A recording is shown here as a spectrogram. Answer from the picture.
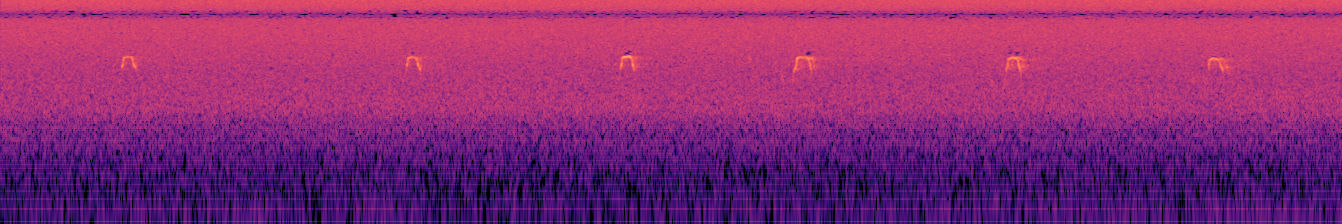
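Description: A bird repeating one short high call about every two seconds, six times, over a steady faint background hiss.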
